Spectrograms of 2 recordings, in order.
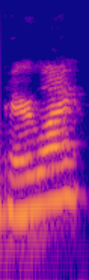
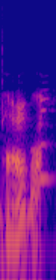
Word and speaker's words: Paraguay: the country paraguay paraguay yeah paraguay it's uh you know how to say parasol parasol yeah okay so you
